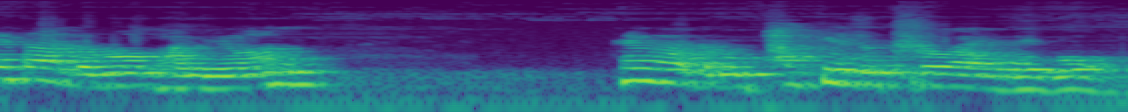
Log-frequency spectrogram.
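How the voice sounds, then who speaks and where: A woman speaks with lively intonation over noticeable background noise. Audible room echo surrounds her voice. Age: 60s. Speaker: community storyteller. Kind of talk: personal testimony. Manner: hesitant, with fillers.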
